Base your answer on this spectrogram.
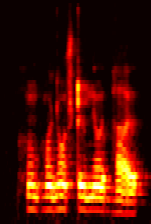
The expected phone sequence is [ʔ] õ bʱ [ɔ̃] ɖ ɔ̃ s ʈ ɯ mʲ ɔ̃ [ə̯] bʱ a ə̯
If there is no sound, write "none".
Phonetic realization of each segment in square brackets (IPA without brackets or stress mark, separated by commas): h, ɔ̃, ə̯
